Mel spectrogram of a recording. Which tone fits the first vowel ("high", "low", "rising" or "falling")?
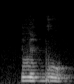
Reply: high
